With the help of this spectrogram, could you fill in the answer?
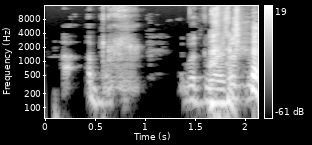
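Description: A voice blows a buzzy, sputtering raspberry to imitate a fart, followed by a longer, louder vocal burst, with no other sounds.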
